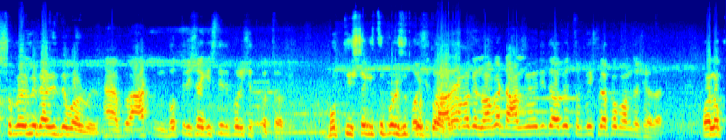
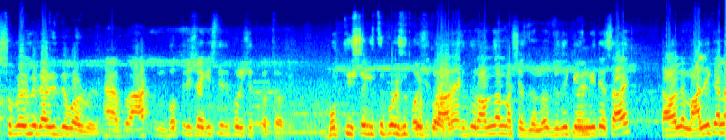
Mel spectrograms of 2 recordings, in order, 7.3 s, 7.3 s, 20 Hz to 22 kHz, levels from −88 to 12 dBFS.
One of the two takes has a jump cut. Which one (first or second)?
second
